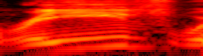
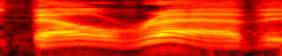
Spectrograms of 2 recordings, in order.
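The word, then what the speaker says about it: Belle Reve: He says, Bell Rev, it means beautiful dream in Creole French. It's meant to be Rev, not Reeve.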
